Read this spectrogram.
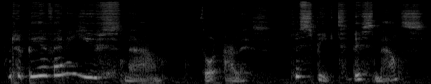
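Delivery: soft whisper to herself; whispered thought. Acted. Alice whispering her thought about the mouse. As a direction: whisper it like a secret.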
